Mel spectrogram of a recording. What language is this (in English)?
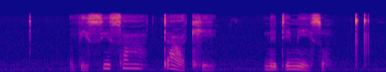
Swati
